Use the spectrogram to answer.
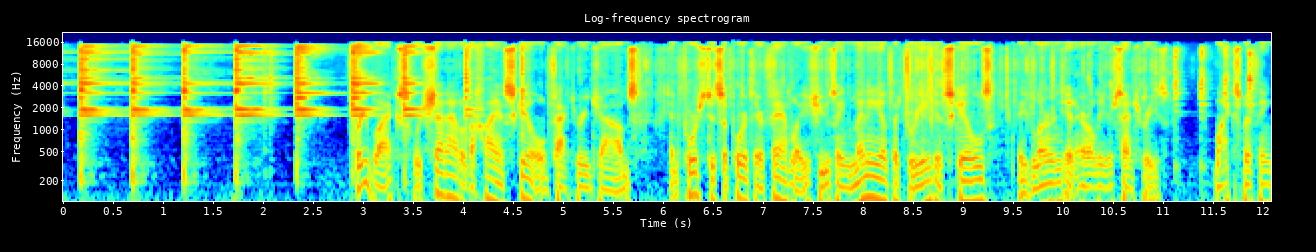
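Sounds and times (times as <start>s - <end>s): hammer striking an anvil: 0.0s - 4.2s.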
